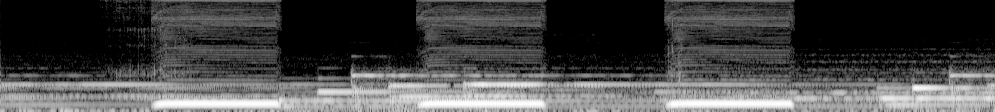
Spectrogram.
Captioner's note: phone Vibrates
